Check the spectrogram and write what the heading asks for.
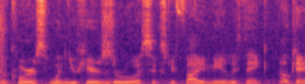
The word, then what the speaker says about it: Zorua635: Because one reason I would like to change it is because every time I do my intros like Zorua, like, hey everyone, Zorua635 here.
